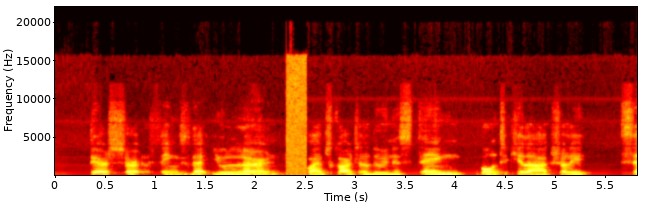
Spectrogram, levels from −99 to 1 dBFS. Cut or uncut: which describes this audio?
cut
